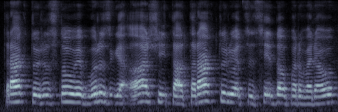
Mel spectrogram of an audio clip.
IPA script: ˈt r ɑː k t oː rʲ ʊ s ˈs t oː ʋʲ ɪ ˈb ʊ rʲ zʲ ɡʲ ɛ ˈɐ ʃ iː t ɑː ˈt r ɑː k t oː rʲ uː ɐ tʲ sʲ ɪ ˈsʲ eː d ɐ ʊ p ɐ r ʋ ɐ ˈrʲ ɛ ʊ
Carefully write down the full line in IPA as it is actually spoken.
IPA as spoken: ˈt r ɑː k t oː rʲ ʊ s ˈs t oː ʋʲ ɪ ˈb ʊ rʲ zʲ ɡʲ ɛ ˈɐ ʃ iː t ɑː ˈt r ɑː k t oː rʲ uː ɐ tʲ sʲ ɪ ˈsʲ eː d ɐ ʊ p ɐ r ʋ ɐ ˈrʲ ɛ ʊ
